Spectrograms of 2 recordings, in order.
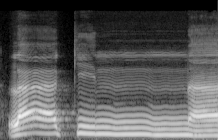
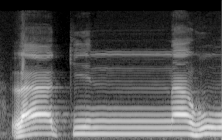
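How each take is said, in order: First: The final vowel is held long before a stop. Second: The final vowel is short, running into the next word. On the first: The reader stops after this word. "kalau kita waqaf maka na panjang, dibaca panjang dua harokat kira-kira. Lakinna, lakinna, ini kalau waqaf" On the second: The reader continues without stopping. "kalau wasol maka alifnya yang di atasnya ada nol lonjong tidak dibaca"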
